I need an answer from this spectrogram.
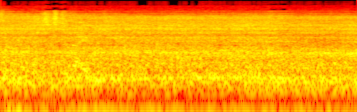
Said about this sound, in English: I think I saw the train go by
